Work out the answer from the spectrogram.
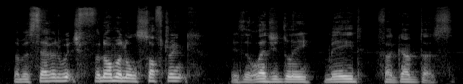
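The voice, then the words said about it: Poorly done regional accent. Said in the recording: “That's going to upset people in a certain part of the country with my bad accent there.”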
